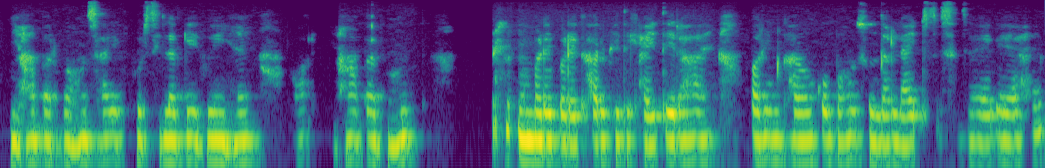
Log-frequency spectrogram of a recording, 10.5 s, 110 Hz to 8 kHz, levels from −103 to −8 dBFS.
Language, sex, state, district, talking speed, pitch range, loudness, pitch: Hindi, female, Chhattisgarh, Sarguja, 170 wpm, 220-235 Hz, -21 LUFS, 225 Hz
